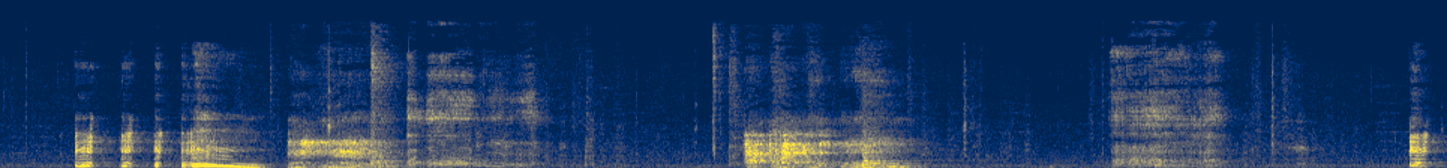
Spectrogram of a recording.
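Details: Harsh, rasping throat-clearing and hacking bursts separated by quiet pauses from a dog; throat clearing.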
